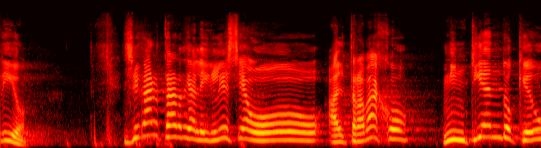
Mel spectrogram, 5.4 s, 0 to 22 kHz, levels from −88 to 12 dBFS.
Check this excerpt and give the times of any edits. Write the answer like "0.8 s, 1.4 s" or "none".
none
